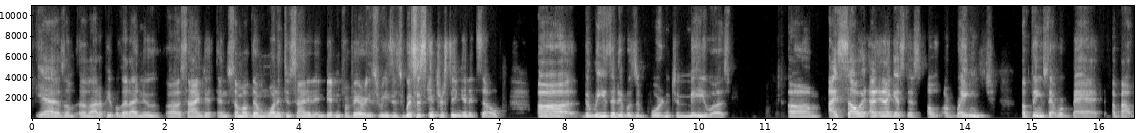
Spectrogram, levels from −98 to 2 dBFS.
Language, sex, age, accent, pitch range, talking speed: English, male, 50-69, American, 100-130 Hz, 205 wpm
